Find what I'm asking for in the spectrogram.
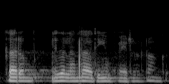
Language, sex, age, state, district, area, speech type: Tamil, female, 30-45, Tamil Nadu, Namakkal, rural, spontaneous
